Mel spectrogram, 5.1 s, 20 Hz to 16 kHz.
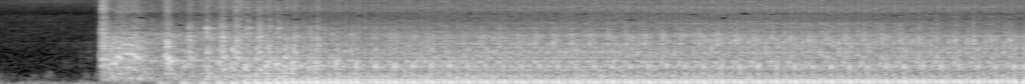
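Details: John Deere 1050 tractor diesel: catches at once and settles into a steady, even clatter at idle, about 220 beats a minute; runs healthy.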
